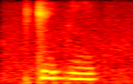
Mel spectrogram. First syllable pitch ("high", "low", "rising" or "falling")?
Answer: high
